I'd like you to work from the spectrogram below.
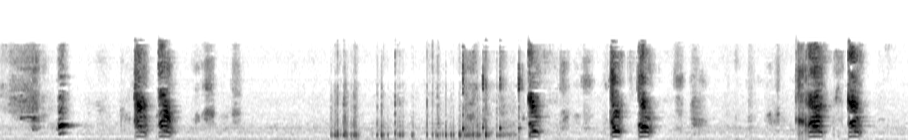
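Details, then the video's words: Tiny dog letting out sharp, high-pitched yaps, mostly in quick pairs spaced a few seconds apart, with a stretch of low murmuring noise between the barks. "Reacting to Tiny Dog Barking!"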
